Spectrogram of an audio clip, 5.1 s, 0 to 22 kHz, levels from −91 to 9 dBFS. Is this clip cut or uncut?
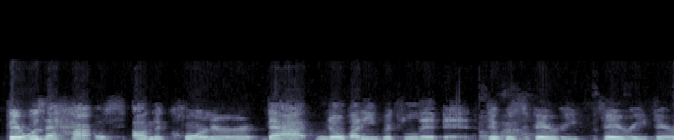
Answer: cut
